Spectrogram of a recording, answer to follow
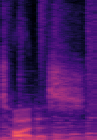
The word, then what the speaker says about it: Tidus: never say his name i believe the proper pronunciation is tidus i myself i'm a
